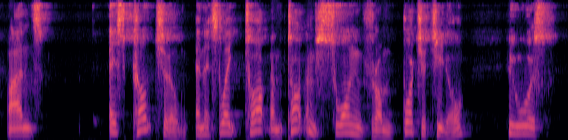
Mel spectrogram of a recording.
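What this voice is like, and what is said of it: Mancunian English accent. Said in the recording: “my accent is thick with Mancunian vowels”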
